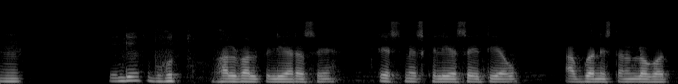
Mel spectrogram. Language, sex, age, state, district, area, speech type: Assamese, male, 18-30, Assam, Barpeta, rural, spontaneous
